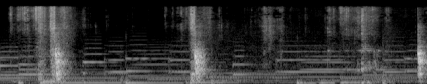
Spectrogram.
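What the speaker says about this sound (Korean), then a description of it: "약간의 깍둑 썰기" Knife dicing food into small cubes on a cutting board for a homemade jjajangmyeon, with several sharp chopping strikes in a loose rhythm over quiet music, close and fairly loud.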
